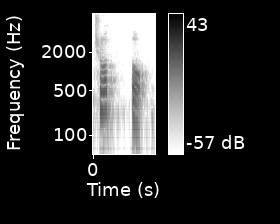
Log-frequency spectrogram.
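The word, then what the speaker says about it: ちょっと: two japanese consonants together pause for a small moment before completing the sound for example zashi zashi which means magazine since it is composed of double s sound zas she and chotto which means a little which consists of c double t sounds you need to have a brief pause before pronouncing the other consonant chotto just like the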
